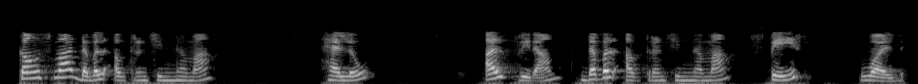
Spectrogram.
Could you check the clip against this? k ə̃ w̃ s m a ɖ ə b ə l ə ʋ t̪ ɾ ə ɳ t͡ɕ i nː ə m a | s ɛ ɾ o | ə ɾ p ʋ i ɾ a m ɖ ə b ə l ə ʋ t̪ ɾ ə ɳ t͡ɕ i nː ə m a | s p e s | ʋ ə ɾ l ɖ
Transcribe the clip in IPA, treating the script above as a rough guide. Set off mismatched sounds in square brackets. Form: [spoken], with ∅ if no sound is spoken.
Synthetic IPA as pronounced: k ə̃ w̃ s m a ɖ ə b ə l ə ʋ t̪ ɾ ə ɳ t͡ɕ i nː ə m a | [h] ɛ [l] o | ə [l] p ʋ i ɾ a m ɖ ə b ə l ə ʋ t̪ ɾ ə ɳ t͡ɕ i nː ə m a | s p e s | ʋ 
